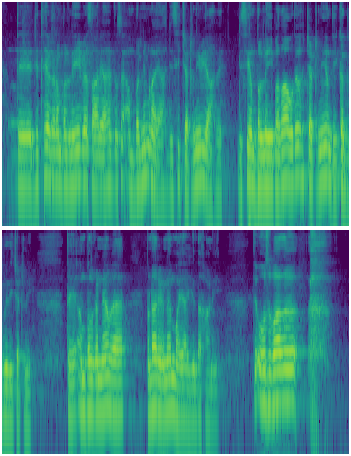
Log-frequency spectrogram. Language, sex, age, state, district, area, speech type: Dogri, male, 30-45, Jammu and Kashmir, Reasi, urban, spontaneous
